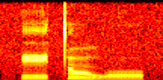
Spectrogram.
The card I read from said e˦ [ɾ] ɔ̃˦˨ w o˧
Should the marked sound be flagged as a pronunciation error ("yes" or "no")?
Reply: yes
